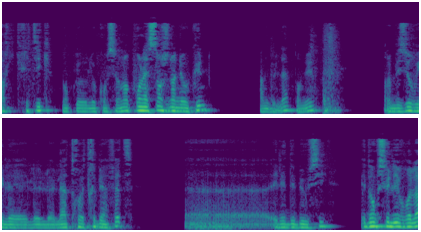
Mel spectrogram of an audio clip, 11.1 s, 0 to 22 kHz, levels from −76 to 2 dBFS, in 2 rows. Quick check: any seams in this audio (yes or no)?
no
